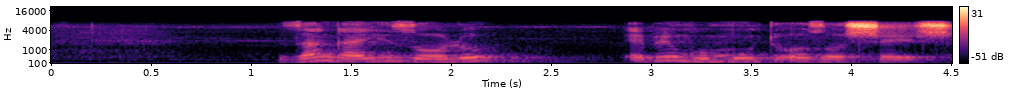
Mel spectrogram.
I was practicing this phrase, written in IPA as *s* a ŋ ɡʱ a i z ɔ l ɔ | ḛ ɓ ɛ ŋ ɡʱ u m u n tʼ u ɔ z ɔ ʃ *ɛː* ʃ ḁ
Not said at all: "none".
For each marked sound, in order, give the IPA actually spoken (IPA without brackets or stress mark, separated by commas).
z, ɛː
